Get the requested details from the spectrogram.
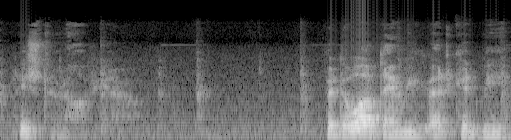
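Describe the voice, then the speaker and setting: A man with a North East Scottish accent and a fairly high pitch, fairly even intonation at a moderate pace, big swings in loudness, audible room echo and light background noise. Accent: North East Scotland dialect (Doric). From North East Scotland, Gourdon fishing village; North East Scotland. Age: 90s. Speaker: war veteran and retired fishing skipper. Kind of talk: oral history interview. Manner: halting, repeats words. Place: home room. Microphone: camera far.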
